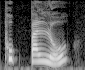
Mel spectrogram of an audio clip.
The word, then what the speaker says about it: 폭발: 하지만 비읍을 피읍으로 발음하지 않고 쌍비읍, 폭발로 발음해야 합니다.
